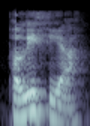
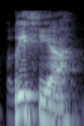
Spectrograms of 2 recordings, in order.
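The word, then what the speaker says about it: policía: One of them is the accent on the I, and the other one is the fact that the C is actually a th sound as we say it.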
